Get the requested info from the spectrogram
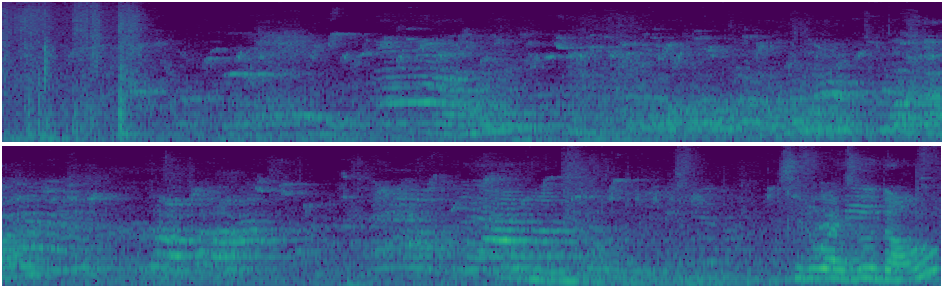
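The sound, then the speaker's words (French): A bird sings overhead in a steady run of bright, warbling chirps that continue throughout, with people's voices talking at moments. “Il y a un oiseau en haut qui chante.”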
